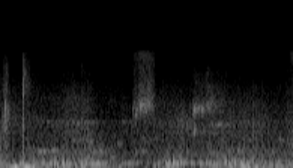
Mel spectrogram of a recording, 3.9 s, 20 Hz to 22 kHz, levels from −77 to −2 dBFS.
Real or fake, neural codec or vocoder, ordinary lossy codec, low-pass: fake; codec, 16 kHz, 0.5 kbps, X-Codec, HuBERT features, trained on general audio; MP3, 48 kbps; 7.2 kHz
